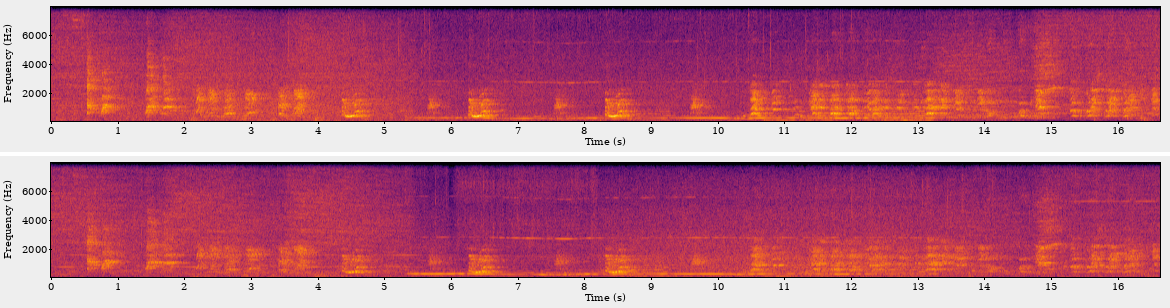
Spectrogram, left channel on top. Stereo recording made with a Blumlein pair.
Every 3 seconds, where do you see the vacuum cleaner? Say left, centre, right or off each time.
right, right, right, centre, left, left.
